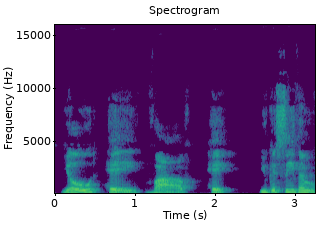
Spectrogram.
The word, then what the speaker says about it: Vav: Furthermore, it tells us that the pronunciation of the 3rd letter, which is transliterated as W, is actually pronounced as the V sound. So the 3rd Hebrew letter there in modern pronunciation is Vav, just like I said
